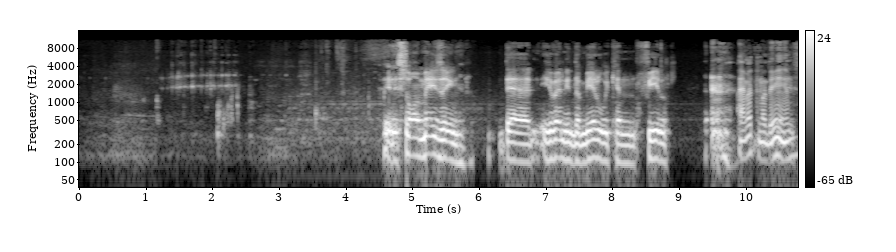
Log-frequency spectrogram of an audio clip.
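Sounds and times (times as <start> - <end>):
glasses clinking in a toast at a meal: 1.2 - 2.6
table clatter: 1.2 - 2.7
speech: 4.6 - 10.7.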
